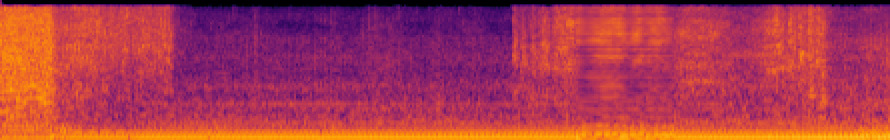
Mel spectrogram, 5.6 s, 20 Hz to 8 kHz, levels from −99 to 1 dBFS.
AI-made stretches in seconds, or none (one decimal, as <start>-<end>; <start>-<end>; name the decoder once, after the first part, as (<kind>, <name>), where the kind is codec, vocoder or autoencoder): 3.6-4.2 (vocoder, HiFi-GAN)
